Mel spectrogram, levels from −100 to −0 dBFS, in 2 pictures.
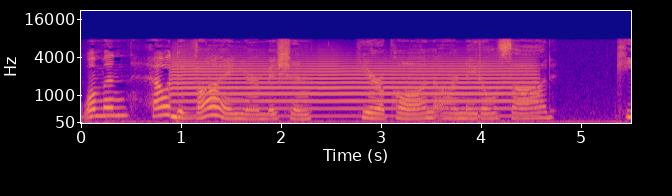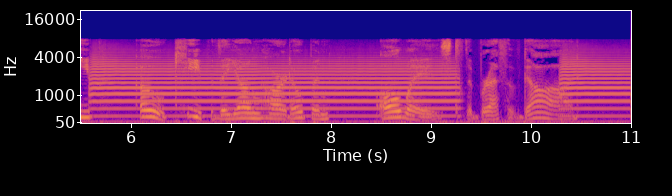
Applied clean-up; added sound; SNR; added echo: none; Trumpet; 1 dB; none.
